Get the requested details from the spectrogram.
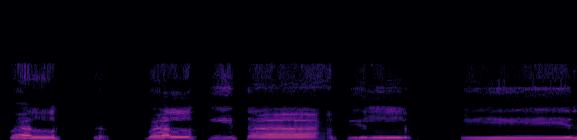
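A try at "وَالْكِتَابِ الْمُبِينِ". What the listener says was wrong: Ya, taknya masih kepanjangan, cukup 2 harokat. Wal kitabil mubin.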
